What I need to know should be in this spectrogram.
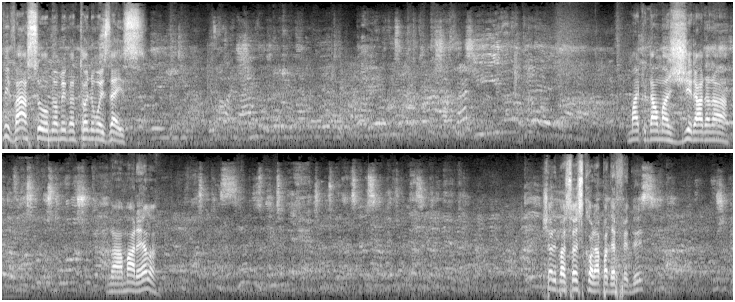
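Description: A crowd murmurs in the background.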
